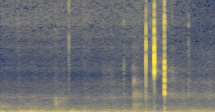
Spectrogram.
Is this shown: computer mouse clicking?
yes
